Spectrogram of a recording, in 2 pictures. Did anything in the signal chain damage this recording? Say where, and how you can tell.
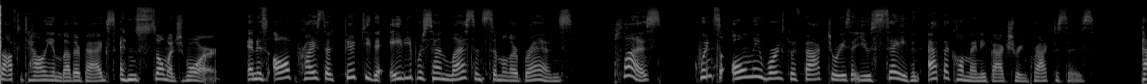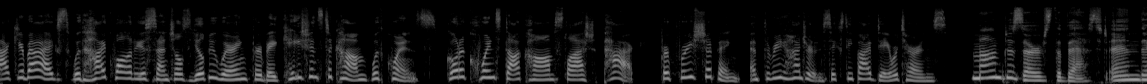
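Yes. Storage/playback: file tags played as audio at 0.00 s, a hard-edged burst of very loud white noise, where embedded cover-picture data was decoded as samples before the speech.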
